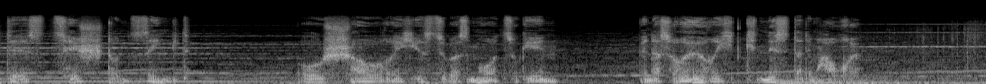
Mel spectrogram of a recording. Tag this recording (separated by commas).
Speech, Music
